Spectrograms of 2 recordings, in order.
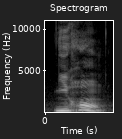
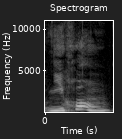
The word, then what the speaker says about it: Nihon: characters means Japan but it's called Nihon so so the the Chinese character you can see right now uh pronounced me um and there's another pronunciations for Japan in Japanese it's Nippon so Japan has two pronunciations only for Japan in Japanese so nihong and Nippon and the next one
